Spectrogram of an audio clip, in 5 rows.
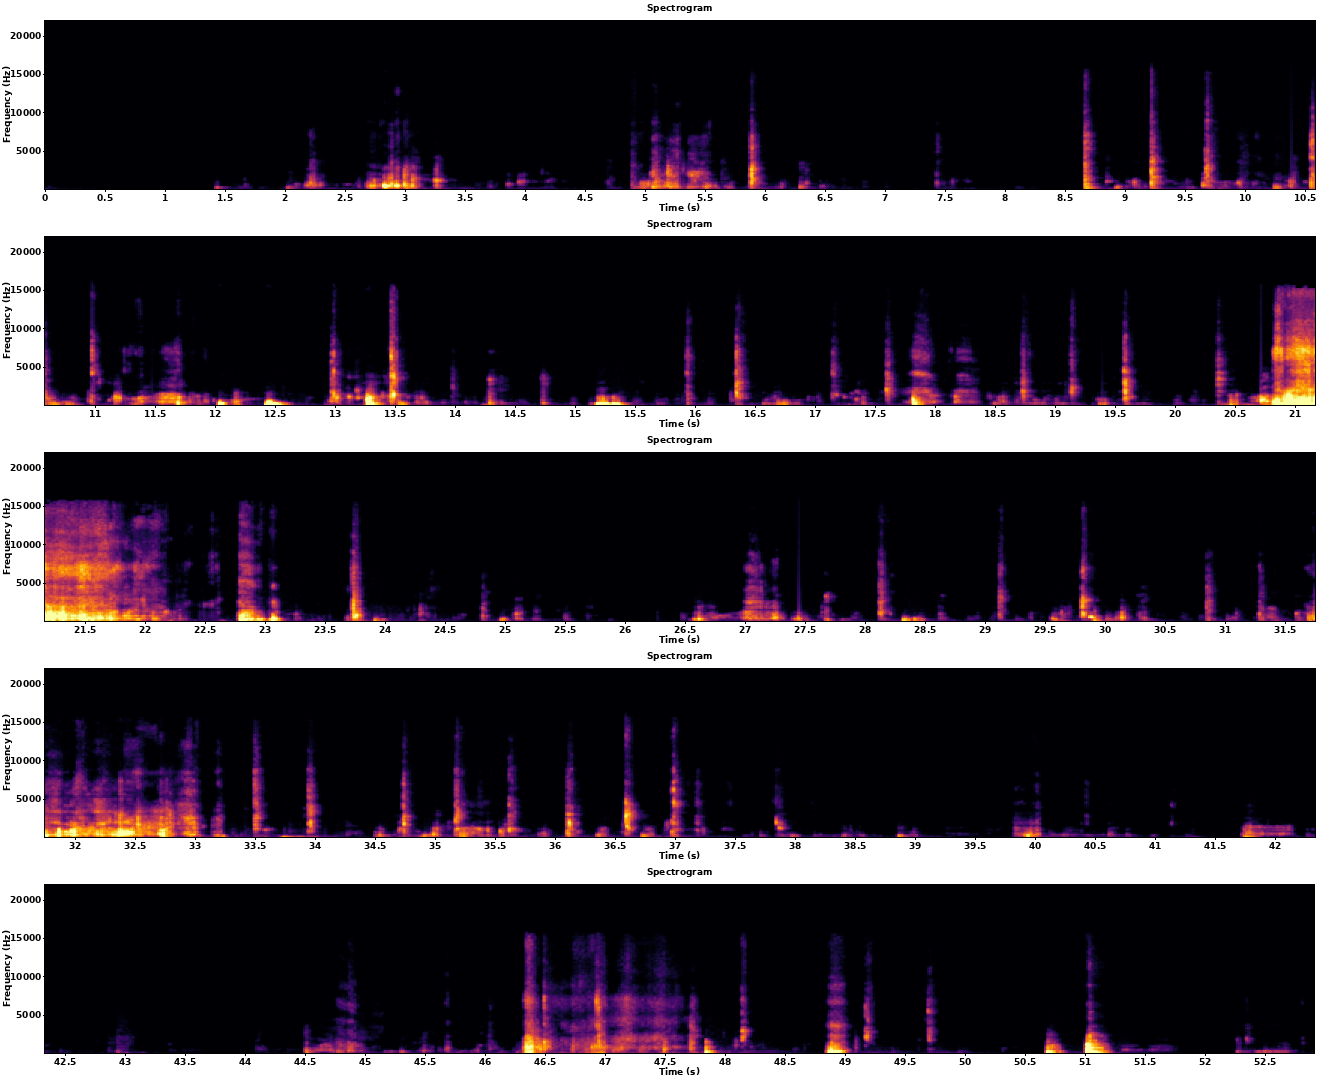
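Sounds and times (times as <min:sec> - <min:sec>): lip smacks and wet chewing: 0:15.6 - 0:17.8.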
